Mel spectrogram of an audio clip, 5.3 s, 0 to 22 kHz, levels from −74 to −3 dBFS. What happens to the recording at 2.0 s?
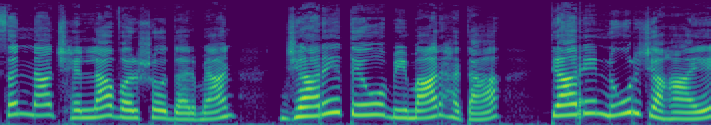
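Nothing goes wrong at 2.0 s: the speech carries on intact through that moment, with no dropout, click, distortion or other fault to be heard.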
